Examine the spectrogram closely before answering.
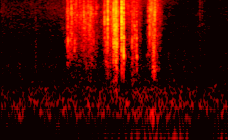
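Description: A rifle clicks and clatters as it is handled.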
